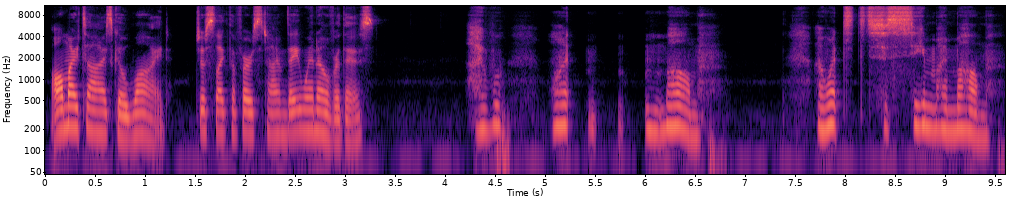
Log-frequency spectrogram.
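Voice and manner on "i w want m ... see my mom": slow, broken whisper asking for mom; stammering dying child. A narrator's reading. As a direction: whisper it weakly, stuttering. Dying student asks for mom.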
